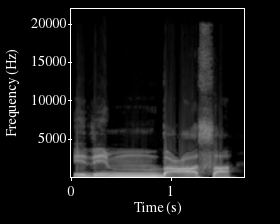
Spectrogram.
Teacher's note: اِذِم بَعَثَ، اِذِم بَعَثَ نہیں پڑھ رہا، اِذِم پڑھیں گے تو میم آ جائے گی، لیکن آپ نے میم کے 80% لینے ہیں اور نون کے 20% حصہ آپ نے اس کے اندر شامل کرنا ہے۔ جب ایسے شامل کریں گے تو انشاءاللہ آپ کو پڑھنا آ جائے گا۔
